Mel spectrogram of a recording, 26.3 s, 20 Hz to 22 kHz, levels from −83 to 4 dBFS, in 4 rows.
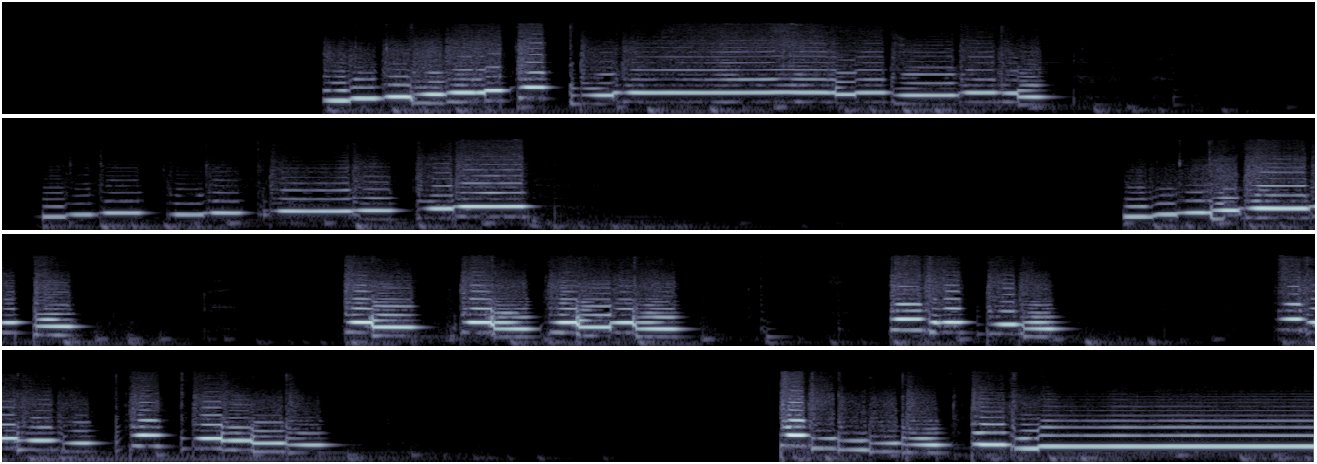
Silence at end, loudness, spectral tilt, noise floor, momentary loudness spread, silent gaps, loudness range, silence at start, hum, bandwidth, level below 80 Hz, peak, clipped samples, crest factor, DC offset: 0 s; -22 LUFS; -3 dB/octave; -85 dBFS; 13 LU; 6.55-6.70 s, 11.10-11.21 s, 11.28-12.17 s, 23.08-23.57 s; 9 LU; 1.6 s; none; 11 kHz; -70 dBFS; -4 dBFS; under 0.1%; 20 dB; under 0.1%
